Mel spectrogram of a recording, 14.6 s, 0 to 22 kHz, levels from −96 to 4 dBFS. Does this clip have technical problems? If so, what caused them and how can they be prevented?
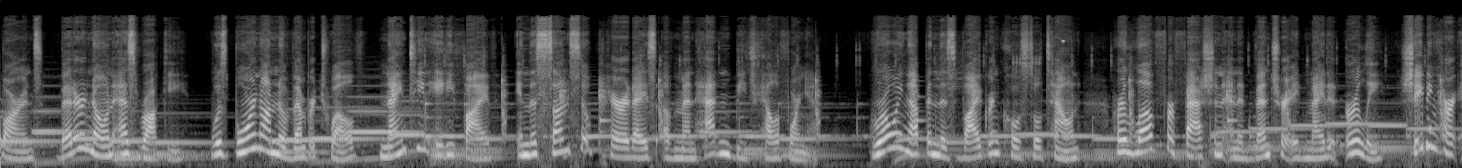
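Yes. At 3.92 to 3.94 s the clip has a corrupt frame decoded: bits inside a couple of compressed frames were flipped, and the decoder played them instead of rejecting them. The damaged gains and codes sent energy to the wrong frequencies for those frames, which comes through as a short squeaky blip or burst of noise laid over the audio. Prevention: carry the stream with checksums or error detection so damaged frames are caught and concealed instead of decoded.

At 14.25 to 14.28 s there are compressed frames skipped: frames of the encoded stream were lost from the file or discarded by the decoder as damaged, so playback jumped ahead by about 30 ms. That slice of the sound is simply missing. Prevention: store and transmit the file over a reliable path and verify its integrity so no frames go missing.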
